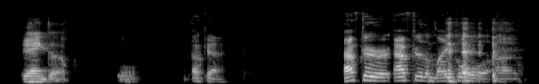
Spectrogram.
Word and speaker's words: Django: and stuff uh Nate how do you say the name of this movie Jango okay after after the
